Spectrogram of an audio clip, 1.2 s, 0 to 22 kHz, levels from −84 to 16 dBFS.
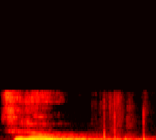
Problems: echo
